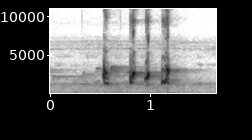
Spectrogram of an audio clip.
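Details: Decoy bulbul luring a very old wild bird, August 2021: a short phrase of four bright, chirped notes with slight upward and downward slides.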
